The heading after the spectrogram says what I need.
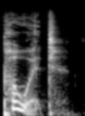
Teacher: And then the opposite of an iamb iamb is a trochee and you can think of a word like poet. So, you have the emphasis on the po and a de-emphasis, you could say, or a falling away of the et, poet. Almost like et is an afterthought.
